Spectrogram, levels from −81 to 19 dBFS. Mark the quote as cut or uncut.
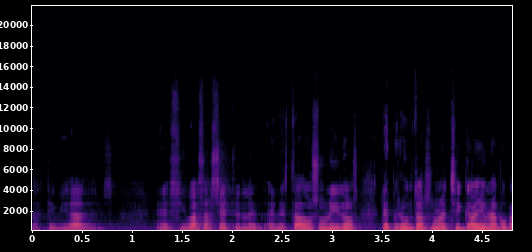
uncut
